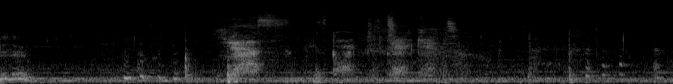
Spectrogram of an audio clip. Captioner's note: whispering dramatically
